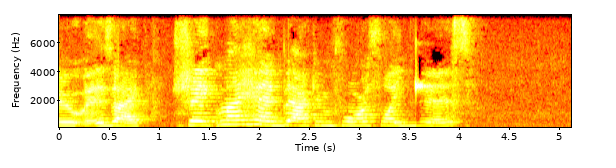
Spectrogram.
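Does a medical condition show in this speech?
Yes: cerebral palsy.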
